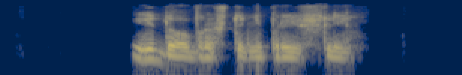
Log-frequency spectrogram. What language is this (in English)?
Belarusian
